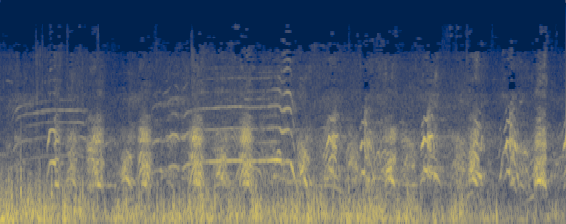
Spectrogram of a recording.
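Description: Several excited flyball dogs barking rapidly and shrilly, several barks a second without a break, with a long drawn-out high whine held for about a second near the middle.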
